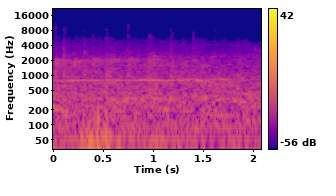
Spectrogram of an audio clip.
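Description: Faint room tone: a low, even background hiss with a thin steady tone that stops shortly before the end.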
